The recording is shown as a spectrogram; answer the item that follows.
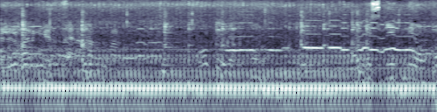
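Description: Background song: a wavering melodic line over a steady, loud low drone.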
